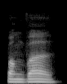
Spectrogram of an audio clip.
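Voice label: "បង្វិល", Khmer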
